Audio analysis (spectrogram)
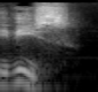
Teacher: Endet aber ein Wort mit E, zum Beispiel die Wiese, dann fällt das E weg, das ist die Wies.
